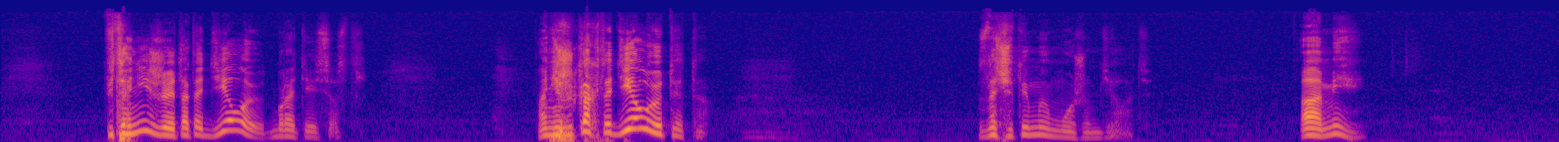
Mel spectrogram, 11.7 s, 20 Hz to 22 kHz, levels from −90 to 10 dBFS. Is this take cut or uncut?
cut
